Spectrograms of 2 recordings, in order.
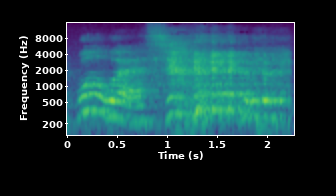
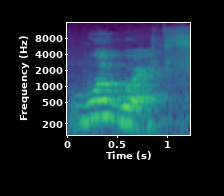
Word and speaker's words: Woolworths: Woolworths. Woolworths. Woolworths. Woolworths. Essa palavra é bem complicada e quando eu fui aprendê-la a pronunciar, eu dividi em duas partes, o woo e depois o worths, que é outra palavra também, worths, né?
